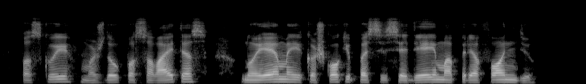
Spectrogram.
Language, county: Lithuanian, Kaunas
